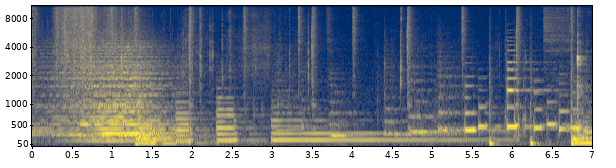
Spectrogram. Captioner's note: groovy upbeat music; packet shuffling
